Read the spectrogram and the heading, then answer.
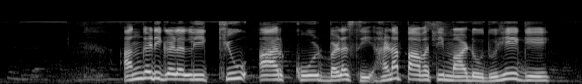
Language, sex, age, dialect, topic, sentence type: Kannada, female, 25-30, Coastal/Dakshin, banking, question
